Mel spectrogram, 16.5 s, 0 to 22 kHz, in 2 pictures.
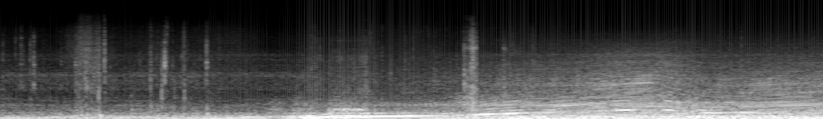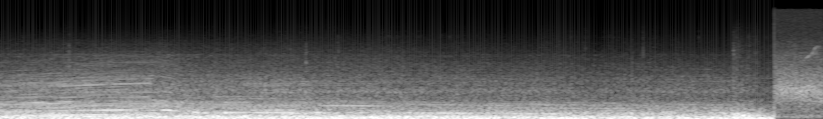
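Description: BMW 330i E90's three-litre straight-six with an Eisenmann exhaust pulling hard under acceleration, its pitch rising through the gears with a drop at each upshift about seven and ten seconds in, then holding a steady drone. It cuts off just before the end.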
